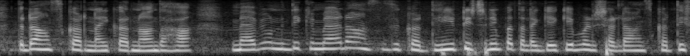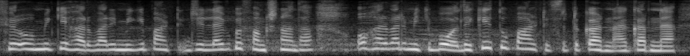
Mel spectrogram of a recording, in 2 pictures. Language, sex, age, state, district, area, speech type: Dogri, female, 18-30, Jammu and Kashmir, Kathua, rural, spontaneous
